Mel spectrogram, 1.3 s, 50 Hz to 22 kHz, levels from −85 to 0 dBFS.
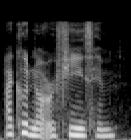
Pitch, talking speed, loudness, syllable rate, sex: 200 Hz, 230 wpm, -16 LUFS, 6.4 syllables/s, female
